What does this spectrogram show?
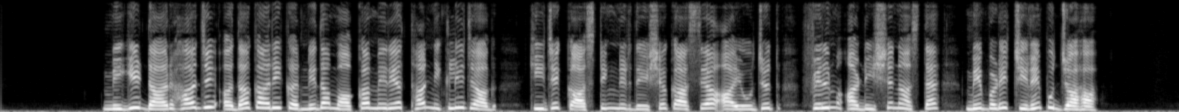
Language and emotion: Dogri, fearful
